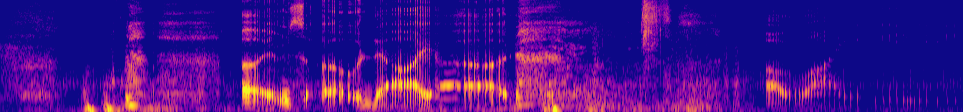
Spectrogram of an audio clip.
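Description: A young boy talks with animation close to the microphone.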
